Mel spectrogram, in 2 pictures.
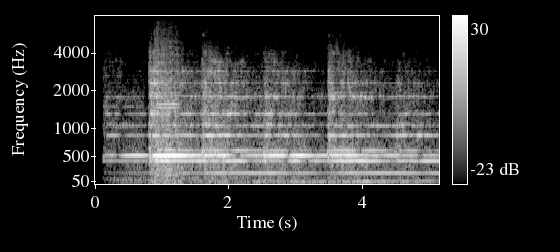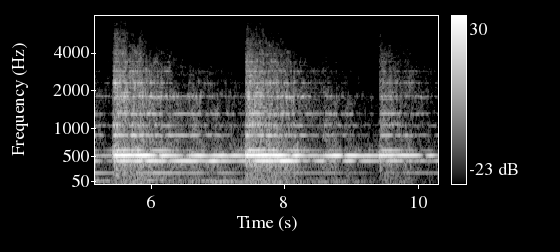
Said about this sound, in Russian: На Чистый четверг церковные колокола звучали в последний раз, и снова их звук раздавался только после воскрешения.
